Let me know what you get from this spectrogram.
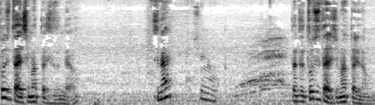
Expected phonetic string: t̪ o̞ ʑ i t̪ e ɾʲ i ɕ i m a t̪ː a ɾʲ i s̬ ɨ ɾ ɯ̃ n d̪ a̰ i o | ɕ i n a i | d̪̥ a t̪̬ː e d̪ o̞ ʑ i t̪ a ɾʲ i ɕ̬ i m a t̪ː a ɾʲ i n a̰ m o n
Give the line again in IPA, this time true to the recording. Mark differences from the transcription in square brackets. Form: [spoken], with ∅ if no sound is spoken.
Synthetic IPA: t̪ o̞ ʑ i t̪ [a] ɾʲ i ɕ i m a t̪ː a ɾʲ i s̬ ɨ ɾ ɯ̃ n d̪ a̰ [j] o | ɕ i n a i | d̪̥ a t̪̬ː e [t̪] o̞ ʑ i t̪ a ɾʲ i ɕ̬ i m a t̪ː a ɾʲ i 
